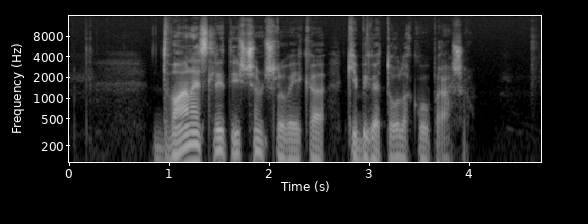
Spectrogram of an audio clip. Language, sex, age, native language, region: Slovenian, male, 30-49, Slovenian, Central Slovenia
